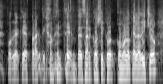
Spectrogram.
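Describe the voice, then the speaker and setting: A man speaks at a very fast pace. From Córdoba, Andalusia. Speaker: engineering professor. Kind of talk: lecture. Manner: halting, many false starts.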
